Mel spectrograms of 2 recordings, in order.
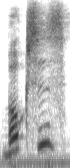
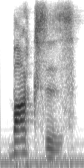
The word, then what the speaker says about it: boxes: next up we have the word boxes instead of boxes it's an ah sound boxes boxes all right very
